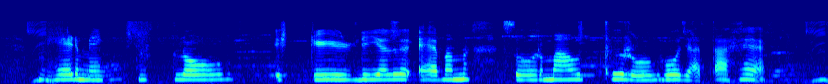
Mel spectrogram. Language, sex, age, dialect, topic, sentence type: Hindi, female, 18-24, Kanauji Braj Bhasha, agriculture, statement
